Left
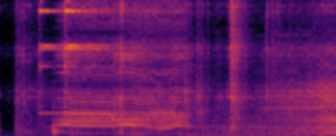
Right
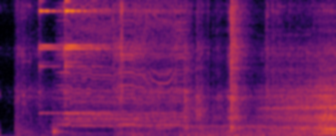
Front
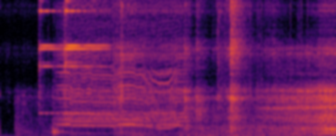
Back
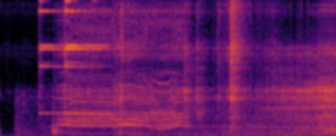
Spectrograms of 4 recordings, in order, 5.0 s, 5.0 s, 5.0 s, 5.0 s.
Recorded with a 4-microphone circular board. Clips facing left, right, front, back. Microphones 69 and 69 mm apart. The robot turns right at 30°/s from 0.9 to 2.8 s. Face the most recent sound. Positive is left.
turn(degrees=-65)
